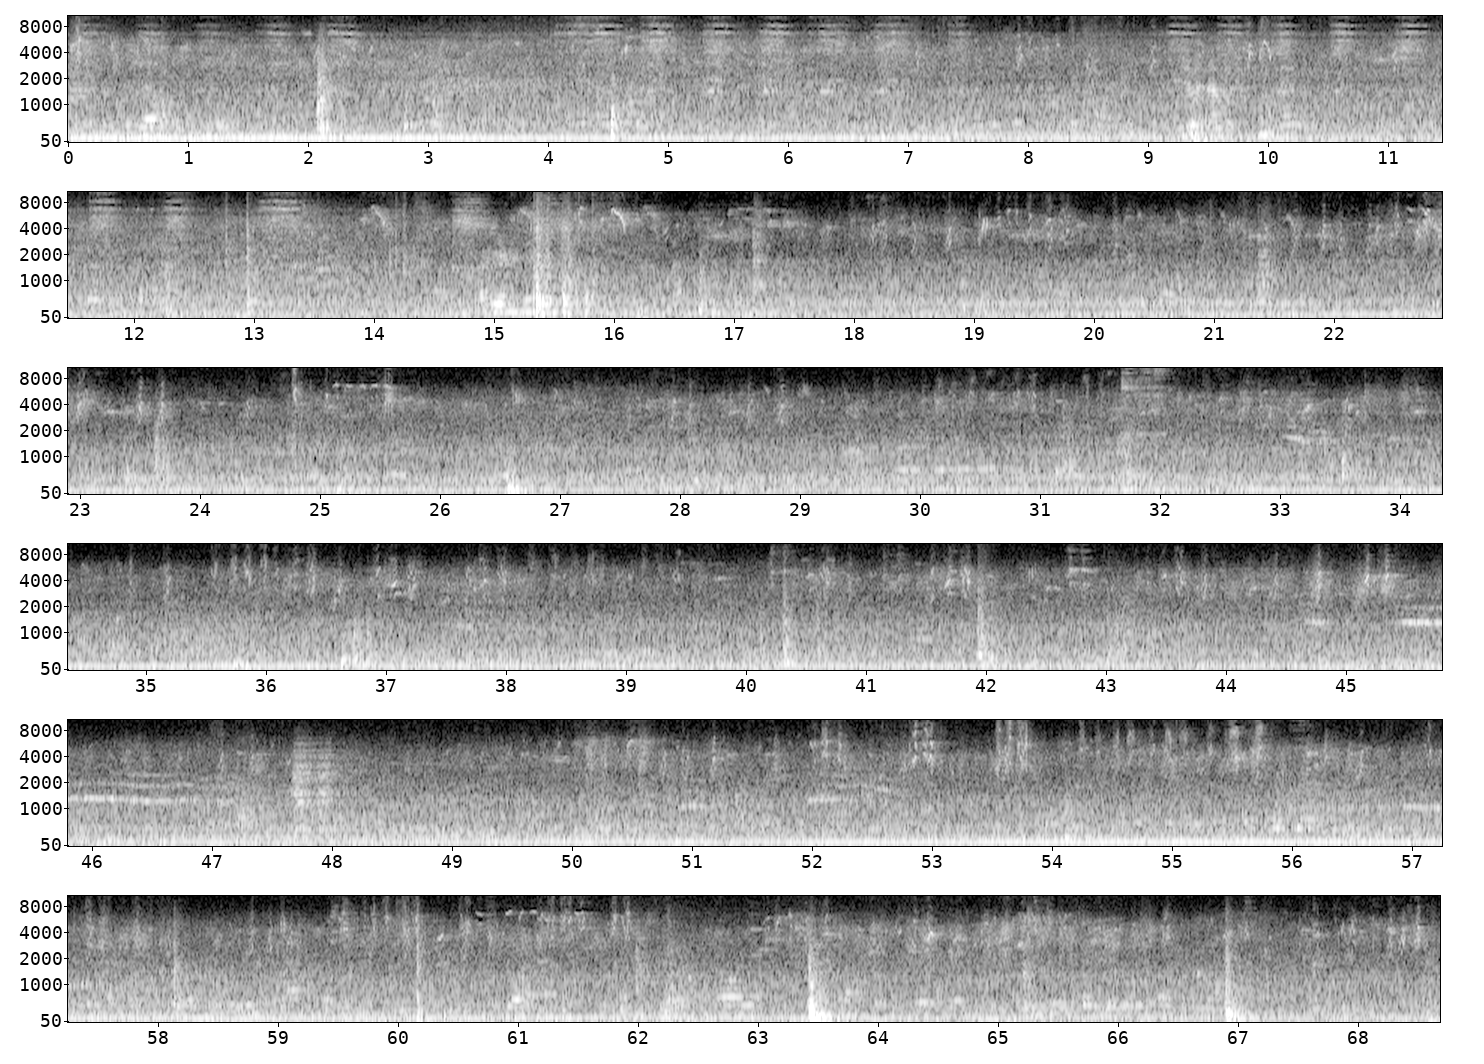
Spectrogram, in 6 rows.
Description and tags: mono-atmo-smkh60
mono fisherman village
fisherman, village, mono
